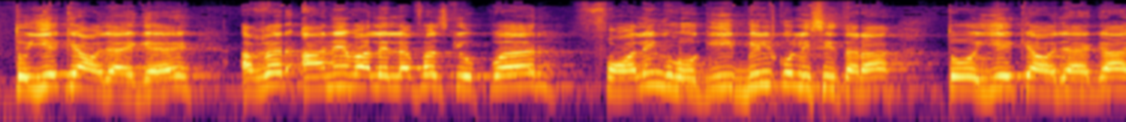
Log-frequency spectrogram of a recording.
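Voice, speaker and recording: Slow, high-voiced male language teacher. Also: a little mellow. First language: Urdu. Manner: asks questions and answers them himself, repeats words slowly; mixes in English terms. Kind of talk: explaining Chinese tone rules.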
